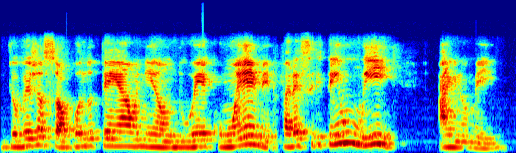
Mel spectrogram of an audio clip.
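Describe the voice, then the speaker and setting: A woman teaching a recorded language lesson, pronouncing words slowly and carefully and repeating them to demonstrate each sound. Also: fairly low pitch, a little mellow, echoey room, highs cut off.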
